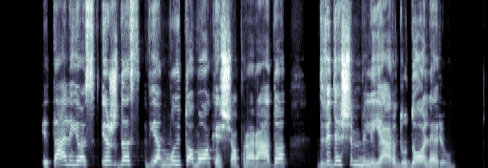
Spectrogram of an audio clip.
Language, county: Lithuanian, Utena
